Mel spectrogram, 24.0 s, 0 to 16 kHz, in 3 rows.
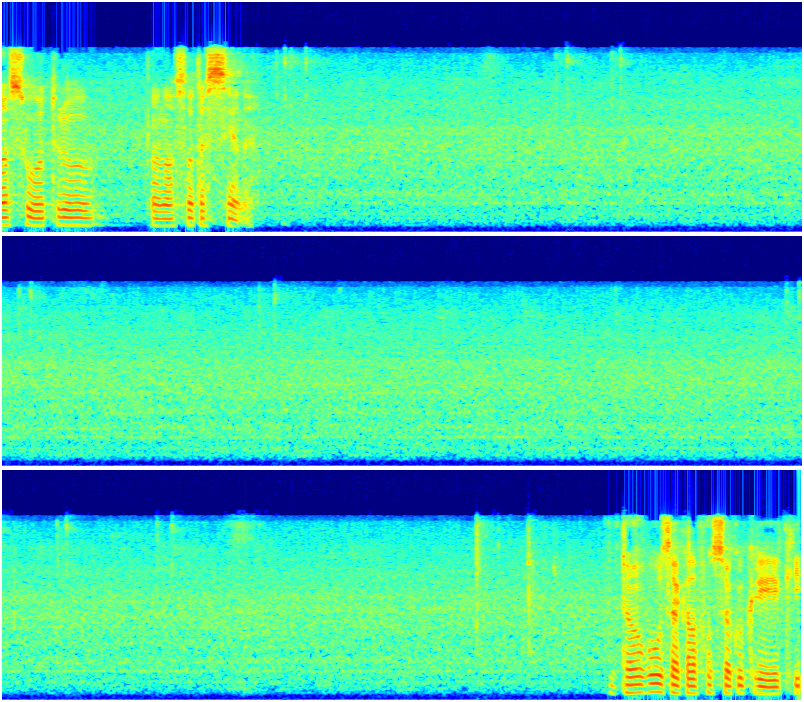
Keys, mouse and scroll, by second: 2.6 click, 5.4 click, 6.0 click, 8.1 click, 10.5 click, 15.8 click, 16.4 click, 17.4 click, 23.6 click.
